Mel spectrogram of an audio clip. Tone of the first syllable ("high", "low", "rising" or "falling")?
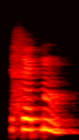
high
